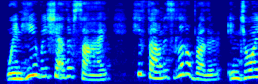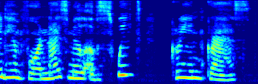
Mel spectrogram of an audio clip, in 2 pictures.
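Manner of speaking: plain reading voice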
